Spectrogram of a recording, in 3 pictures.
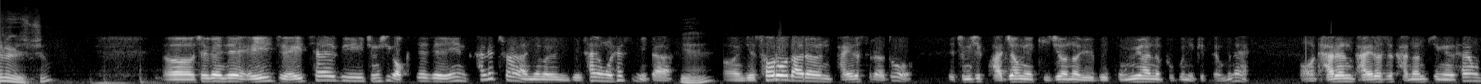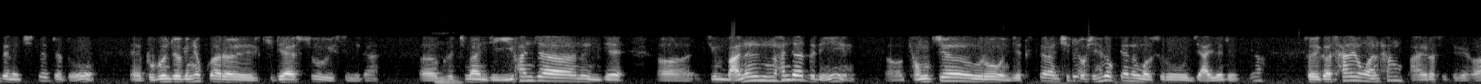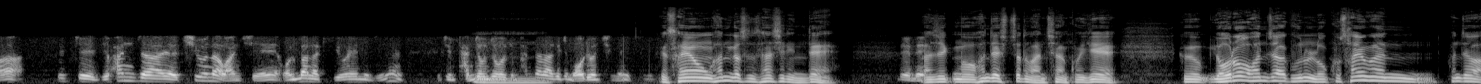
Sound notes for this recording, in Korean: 전화연결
